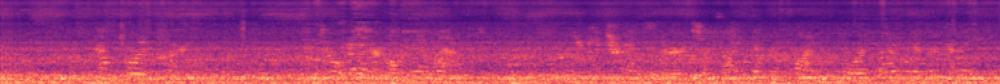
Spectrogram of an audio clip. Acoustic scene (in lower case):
subway train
